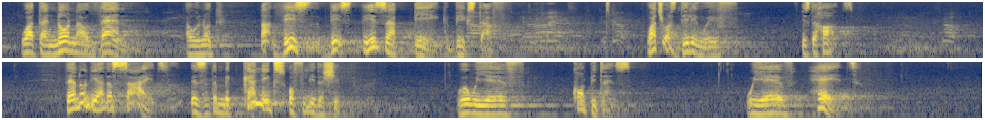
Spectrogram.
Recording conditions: large echoing room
